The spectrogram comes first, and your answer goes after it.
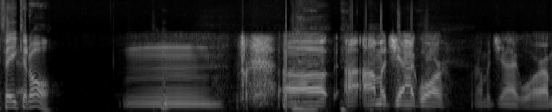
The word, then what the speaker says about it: Jaguar: Jaguar. That's Jaguar. Yeah, so they Jaguar. have 3 syllables. Yeah. I don't get Jaguar. Well, the British don't pronounce the second A. It's Jaguar.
